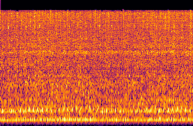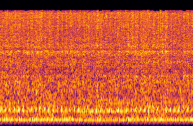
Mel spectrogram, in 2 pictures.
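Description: Small single-cylinder Briggs and Stratton Quantum lawn mower engine running at a steady speed.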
